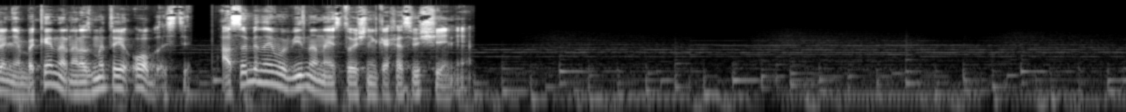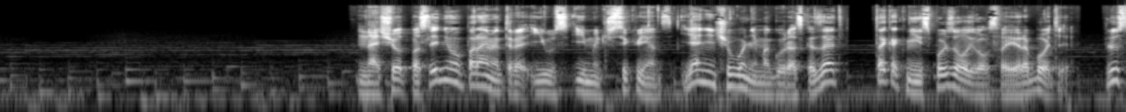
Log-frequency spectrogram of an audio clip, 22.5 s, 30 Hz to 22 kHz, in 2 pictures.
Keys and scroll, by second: 6.6 ctrl+alt+d.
